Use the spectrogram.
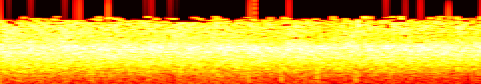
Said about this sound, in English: So we've been really busy out the back. They've done brilliant. I think they deserve a round of applause. They've done brilliant. Brilliant.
